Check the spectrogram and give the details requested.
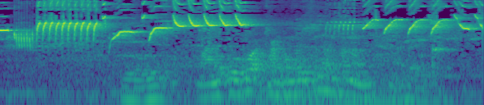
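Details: Canary singing gacor-style for tutoring: a low note, then a rapid high trill, sliding rising notes, a run of sharp falling syllables and quick upswept chirps, with soft lower chatter in between.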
